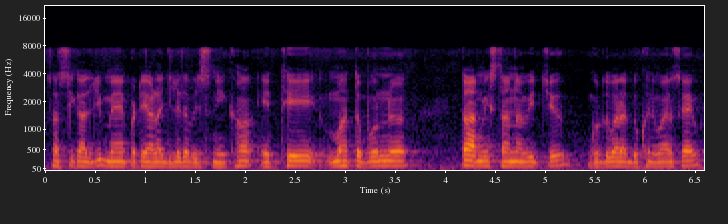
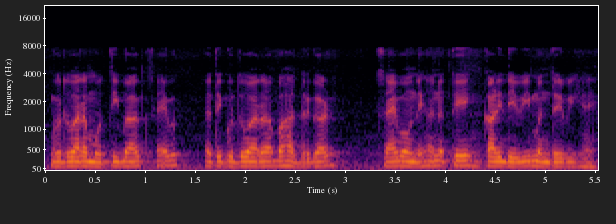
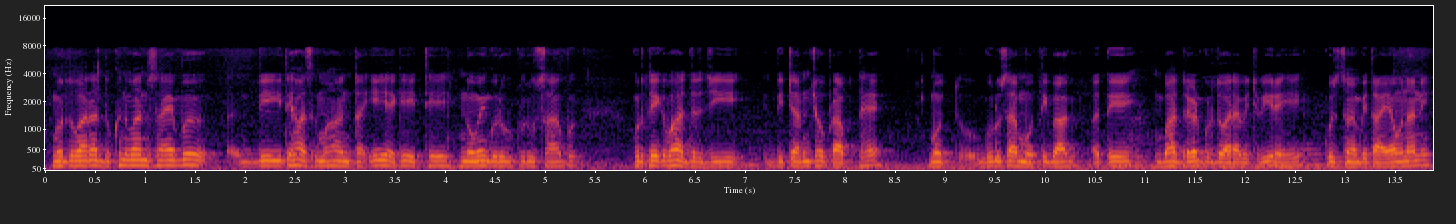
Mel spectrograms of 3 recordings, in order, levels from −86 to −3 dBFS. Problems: background conversations at intervals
